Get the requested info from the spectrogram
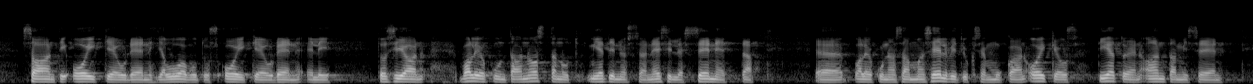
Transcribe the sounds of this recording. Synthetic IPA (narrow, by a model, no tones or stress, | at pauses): sɑːnt̪iʔoikeudenjɑluoʋut̪usoike̞udeneli | t̪osiɑːnʋɑliokunt̪ɑonost̪ɑnut̪miet̪inːøsːæːnesilːessene̞t̪ːæ | ʋɑlijo̞kunːɑnsɑmːɑnselʋit̪yksemmukɑːnʔo̞ike̞ust̪iet̪oje̞nɑnt̪ɑmiseːn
